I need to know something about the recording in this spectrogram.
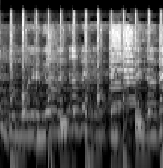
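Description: Salsa music from a sonora-style band playing an instrumental passage: trumpets over bass, keyboard, congas and timbales, with a steady beat.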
